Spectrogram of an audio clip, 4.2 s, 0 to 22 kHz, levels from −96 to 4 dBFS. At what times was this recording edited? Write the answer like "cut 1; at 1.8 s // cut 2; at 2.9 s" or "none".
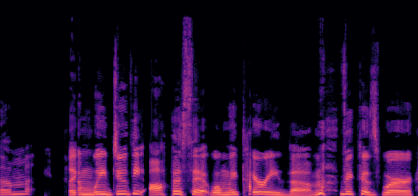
cut 1; at 0.8 s // cut 2; at 2.5 s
